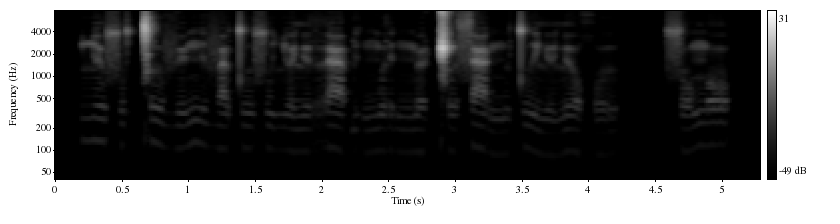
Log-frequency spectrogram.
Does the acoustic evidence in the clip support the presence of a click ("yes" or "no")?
yes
